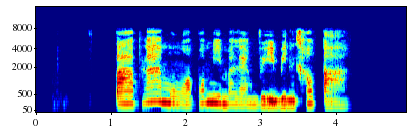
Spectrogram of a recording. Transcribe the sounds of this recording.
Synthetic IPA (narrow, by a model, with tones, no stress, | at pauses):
t̪aː˧pʰlaː˥˩mu˧ɐpʰɔ˧˦˥miː˧maː˧lɛː˧ŋwiː˨˩bi˧˩nkʰa˥˩wt̪aː˧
